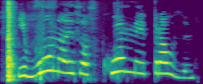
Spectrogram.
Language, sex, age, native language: Icelandic, male, 8, Icelandic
